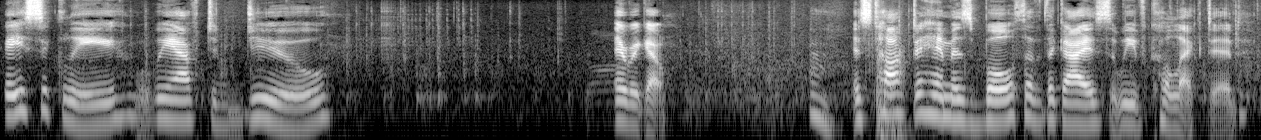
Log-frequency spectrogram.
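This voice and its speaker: A woman gives casual, chatty commentary while she plays a video game, explaining each step. Her pitch moves in a lively way, and a faint hiss sits under her voice. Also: slow, long pauses. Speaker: let's play host.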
